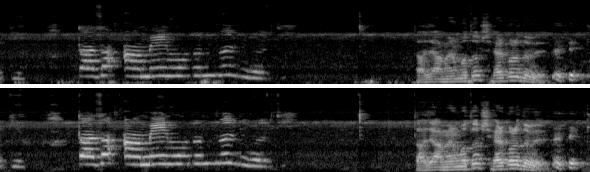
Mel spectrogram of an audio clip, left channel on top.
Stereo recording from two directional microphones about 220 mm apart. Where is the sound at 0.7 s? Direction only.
15° left (ahead or behind).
